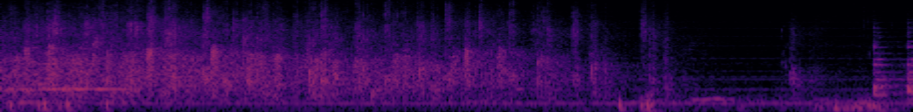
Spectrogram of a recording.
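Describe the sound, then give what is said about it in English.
An audience applauds a pastor with dense, steady clapping, gradually thinning toward the end as a few scattered claps remain. “Give it up for”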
